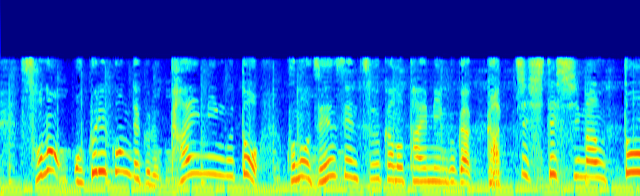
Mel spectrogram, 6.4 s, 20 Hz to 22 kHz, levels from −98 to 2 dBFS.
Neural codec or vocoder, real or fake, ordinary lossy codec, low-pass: none; real; none; 7.2 kHz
